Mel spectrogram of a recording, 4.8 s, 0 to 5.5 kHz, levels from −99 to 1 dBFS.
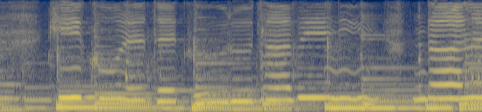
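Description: No technical fault can be heard anywhere in the recording, and the signal holds steady from its first moment to its last.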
